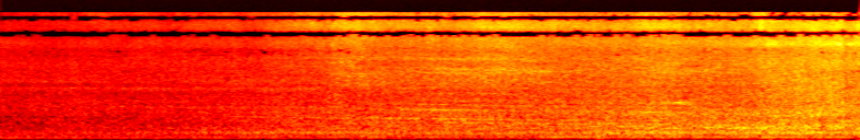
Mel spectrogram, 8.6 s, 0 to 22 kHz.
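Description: JR West 227 series three-car electric train pulling in alongside the platform, its wheels rumbling over the rails louder and louder. An EF210 electric locomotive hauling a container freight train comes through on the next track, and the combined rumble is loudest near the end.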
